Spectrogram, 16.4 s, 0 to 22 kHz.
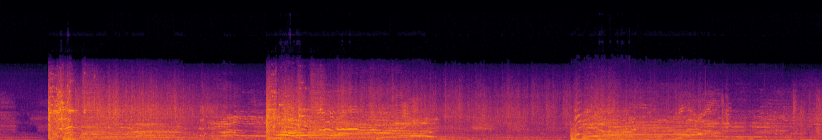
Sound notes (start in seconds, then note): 2.1 shouting - groaning; 11.4 screaming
